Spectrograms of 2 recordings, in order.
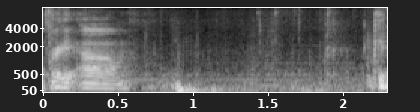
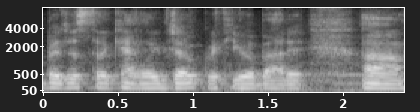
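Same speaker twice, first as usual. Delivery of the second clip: ordinary talk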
